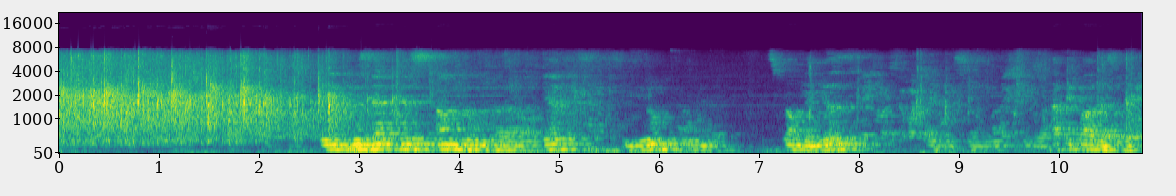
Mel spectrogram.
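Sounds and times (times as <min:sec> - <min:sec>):
audience applause at a Father's Day gathering: 0:00.0 - 0:04.0, 0:08.0 - 0:10.8
speech: 0:02.6 - 0:10.8.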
